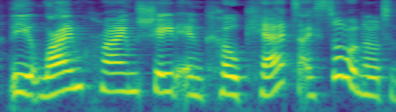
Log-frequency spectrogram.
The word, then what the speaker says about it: coquette: Oh, I loved this lipstick, the Lime Crime shade in Coquette. I still don't know to this day if I'm saying it right. Croquette, but it's not croquet, Coquette.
